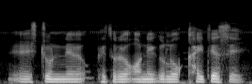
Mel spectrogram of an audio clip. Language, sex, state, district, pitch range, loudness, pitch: Bengali, male, West Bengal, Alipurduar, 120-125 Hz, -18 LUFS, 120 Hz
